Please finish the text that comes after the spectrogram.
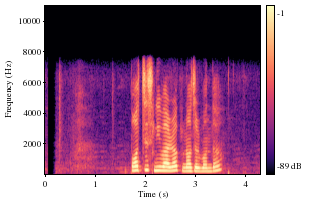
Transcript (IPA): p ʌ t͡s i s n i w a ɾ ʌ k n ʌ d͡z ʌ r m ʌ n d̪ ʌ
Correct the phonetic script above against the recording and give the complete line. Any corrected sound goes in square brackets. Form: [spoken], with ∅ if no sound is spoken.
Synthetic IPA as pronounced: p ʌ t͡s i s n i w a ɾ ʌ k n ʌ d͡z ʌ r [b] ʌ n d̪ ʌ

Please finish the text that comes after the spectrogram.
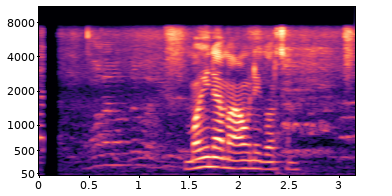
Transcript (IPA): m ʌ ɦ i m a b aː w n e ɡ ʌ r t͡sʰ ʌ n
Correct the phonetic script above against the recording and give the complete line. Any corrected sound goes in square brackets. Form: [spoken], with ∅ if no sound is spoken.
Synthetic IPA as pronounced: m ʌ ɦ i [n] a [m] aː w n e ɡ ʌ r t͡sʰ ʌ n

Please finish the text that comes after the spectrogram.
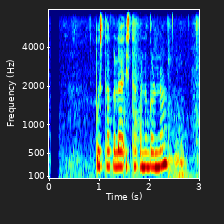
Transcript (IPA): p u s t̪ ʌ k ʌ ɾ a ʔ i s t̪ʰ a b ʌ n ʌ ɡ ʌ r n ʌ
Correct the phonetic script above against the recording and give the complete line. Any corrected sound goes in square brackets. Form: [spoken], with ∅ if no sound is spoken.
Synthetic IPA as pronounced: p u s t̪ ʌ k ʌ [l] a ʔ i s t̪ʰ a [p] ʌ n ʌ ɡ ʌ r n ʌ

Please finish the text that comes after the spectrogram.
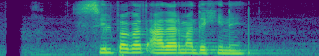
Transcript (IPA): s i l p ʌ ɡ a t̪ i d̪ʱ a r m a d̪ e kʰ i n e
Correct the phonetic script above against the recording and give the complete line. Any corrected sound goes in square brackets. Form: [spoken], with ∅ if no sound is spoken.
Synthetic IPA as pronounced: s i l p ʌ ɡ [ʌ] t̪ [a] d̪ʱ a r m a d̪ e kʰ i n e

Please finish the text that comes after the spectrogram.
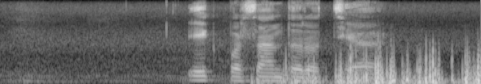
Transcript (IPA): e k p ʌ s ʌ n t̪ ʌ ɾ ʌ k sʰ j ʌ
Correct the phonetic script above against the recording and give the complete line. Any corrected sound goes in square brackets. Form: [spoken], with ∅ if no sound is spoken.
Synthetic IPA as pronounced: e k p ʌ s [a] n t̪ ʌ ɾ ʌ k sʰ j [a]

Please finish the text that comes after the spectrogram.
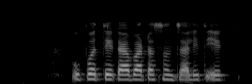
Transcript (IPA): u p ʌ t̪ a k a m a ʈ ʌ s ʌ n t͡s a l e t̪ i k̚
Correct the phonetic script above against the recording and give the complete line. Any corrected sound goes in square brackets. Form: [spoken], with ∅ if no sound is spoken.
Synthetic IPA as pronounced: u p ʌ t̪ [e] k a [b] a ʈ ʌ s ʌ n t͡s a l [i] t̪ [e] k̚

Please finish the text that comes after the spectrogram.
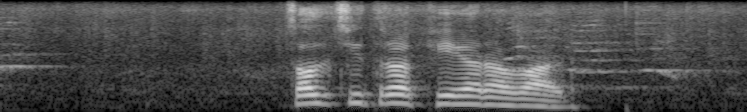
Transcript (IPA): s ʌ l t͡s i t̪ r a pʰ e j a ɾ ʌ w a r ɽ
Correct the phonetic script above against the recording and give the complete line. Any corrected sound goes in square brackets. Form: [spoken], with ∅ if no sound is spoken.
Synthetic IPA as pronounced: [t͡s] ʌ l t͡s i t̪ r [ʌ] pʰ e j [ʌ] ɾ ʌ w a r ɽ

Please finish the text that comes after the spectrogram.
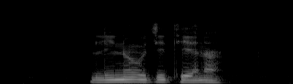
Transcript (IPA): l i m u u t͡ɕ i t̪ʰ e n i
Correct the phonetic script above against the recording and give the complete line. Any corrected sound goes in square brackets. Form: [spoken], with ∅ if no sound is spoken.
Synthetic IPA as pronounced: l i [n] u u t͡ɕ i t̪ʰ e n [a]

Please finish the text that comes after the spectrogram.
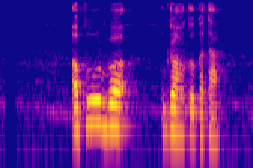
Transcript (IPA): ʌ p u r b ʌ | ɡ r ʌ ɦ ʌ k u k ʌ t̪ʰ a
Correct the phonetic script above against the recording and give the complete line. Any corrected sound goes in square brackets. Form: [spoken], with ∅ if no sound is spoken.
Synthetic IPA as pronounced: ʌ p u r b ʌ | ɡ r ʌ ɦ ʌ k [o] k ʌ t̪ʰ a

